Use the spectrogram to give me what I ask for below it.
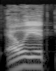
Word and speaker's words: Elliott: My name is spelled Elliot, E-L-L-I-O-T-T.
